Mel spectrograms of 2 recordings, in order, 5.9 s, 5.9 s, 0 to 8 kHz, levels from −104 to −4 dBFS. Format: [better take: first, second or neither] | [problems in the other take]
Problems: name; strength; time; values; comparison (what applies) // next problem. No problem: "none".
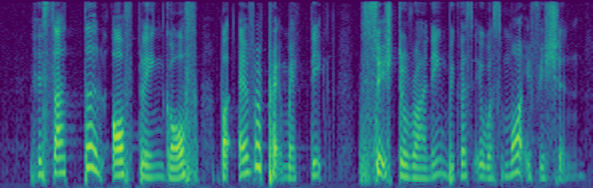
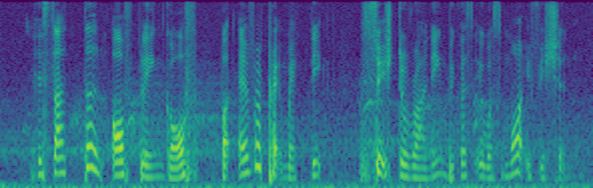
first | background sound (Dog); 18 dB below the speech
